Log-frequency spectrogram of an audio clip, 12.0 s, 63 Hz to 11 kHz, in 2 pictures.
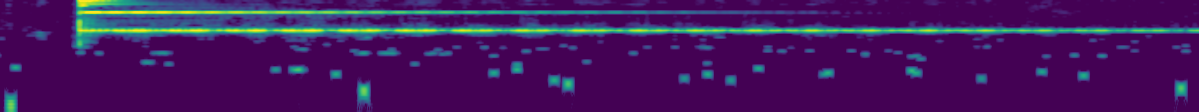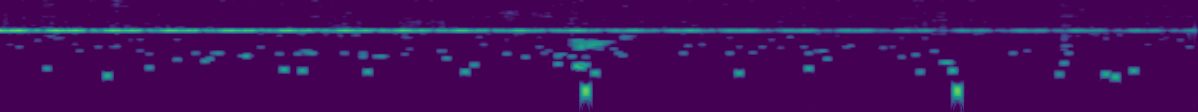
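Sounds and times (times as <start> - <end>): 
meditation bell struck and ringing: 0.4 - 6.9.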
